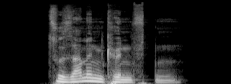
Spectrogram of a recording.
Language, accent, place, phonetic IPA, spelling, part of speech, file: German, Germany, Berlin, [t͡suˈzamənkʏnftn̩], Zusammenkünften, noun, De-Zusammenkünften.ogg
- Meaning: dative plural of Zusammenkunft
